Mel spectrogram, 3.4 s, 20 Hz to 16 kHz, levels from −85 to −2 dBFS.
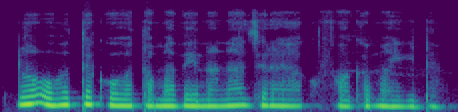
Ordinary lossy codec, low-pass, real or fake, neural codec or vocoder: Opus, 24 kbps; 14.4 kHz; real; none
